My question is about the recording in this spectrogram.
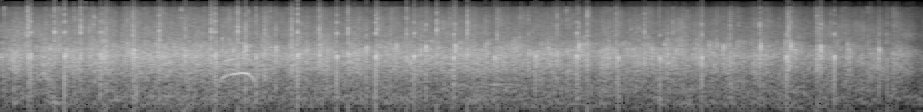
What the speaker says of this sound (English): give another round of applause for Mr.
